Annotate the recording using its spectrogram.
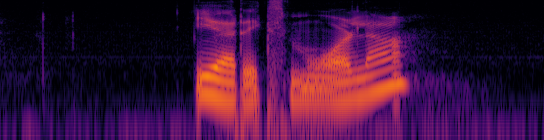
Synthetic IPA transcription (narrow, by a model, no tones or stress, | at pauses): eːɾɪ̰ksmo̰ːɭɑ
